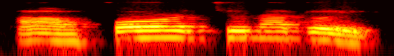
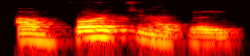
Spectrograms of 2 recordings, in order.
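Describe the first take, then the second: First: It is said slowly, broken into separate syllables. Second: It is said smoothly as one connected word. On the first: "try to cut it in, in pieces, okay, in segments" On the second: "we have practice, we just uh, say it"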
